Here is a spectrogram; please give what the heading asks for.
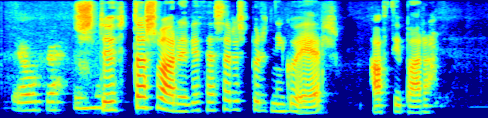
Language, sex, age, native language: Icelandic, female, 50-59, Icelandic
